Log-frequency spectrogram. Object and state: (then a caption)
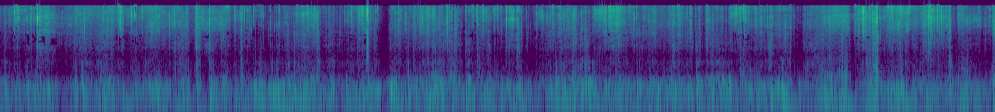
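Ice block. Long acrylic nails scratch across the top and edge of a large, solid, clear ice block. The result is a quiet, continuous rasping and crackling texture, with dense bright scratchy hiss over a soft low rumble and brief sharper scrapes throughout.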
